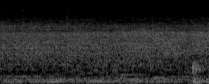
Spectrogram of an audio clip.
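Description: N gauge model trains running on the track: a faint steady motor hum under a hiss.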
